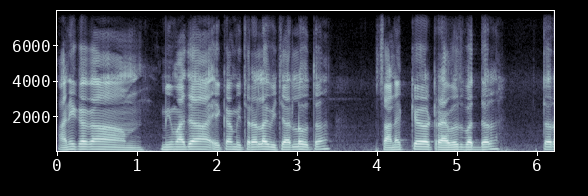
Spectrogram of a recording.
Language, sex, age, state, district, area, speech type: Marathi, male, 18-30, Maharashtra, Buldhana, urban, spontaneous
